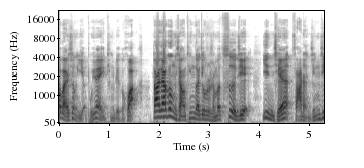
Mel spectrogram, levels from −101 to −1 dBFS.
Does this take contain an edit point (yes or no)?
no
